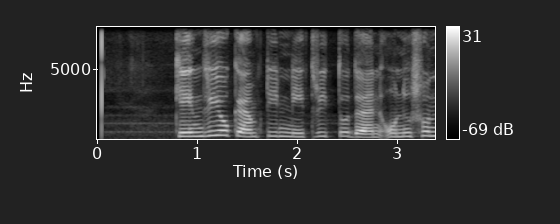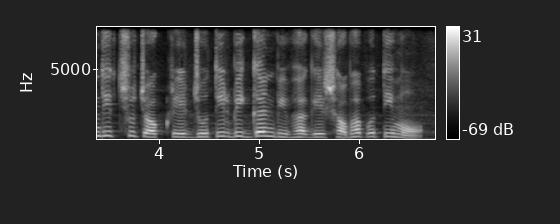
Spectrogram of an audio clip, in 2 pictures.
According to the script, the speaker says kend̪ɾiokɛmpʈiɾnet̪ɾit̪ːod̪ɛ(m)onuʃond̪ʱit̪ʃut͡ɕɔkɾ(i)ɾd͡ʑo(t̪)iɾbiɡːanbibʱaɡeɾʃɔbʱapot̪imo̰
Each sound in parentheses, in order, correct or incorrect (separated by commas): incorrect, incorrect, correct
